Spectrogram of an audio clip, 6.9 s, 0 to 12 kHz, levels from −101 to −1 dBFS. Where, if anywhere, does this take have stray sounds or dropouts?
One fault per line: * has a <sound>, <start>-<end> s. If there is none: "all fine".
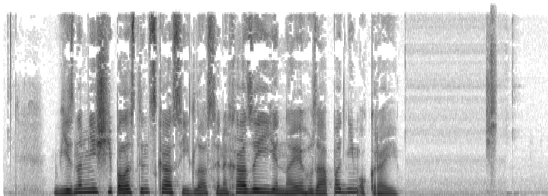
* has a laugh, 6.1-6.2 s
